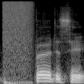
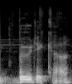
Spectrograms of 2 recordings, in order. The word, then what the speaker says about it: Boudicca: Boudicca is wrong. It should be Boudicca.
